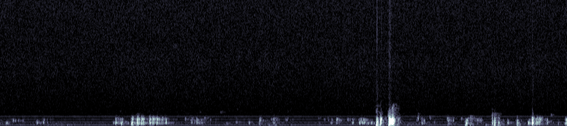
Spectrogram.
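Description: Irregular gurgling and bubbling rumbles in quick clusters between quiet gaps, typical of ordinary bowel sounds.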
